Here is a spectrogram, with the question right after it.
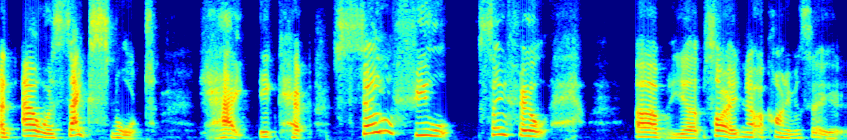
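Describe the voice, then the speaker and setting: At a very slow pace, a woman with a London accent projects a raised, high-pitched voice, bright and sharp in tone, with very wide pitch swings and big swings in loudness. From Netherlands. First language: Dutch. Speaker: live show panelist. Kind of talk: casual chat.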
